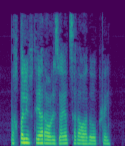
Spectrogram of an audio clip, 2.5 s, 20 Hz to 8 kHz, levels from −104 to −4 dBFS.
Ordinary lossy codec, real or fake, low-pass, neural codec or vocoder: MP3, 48 kbps; fake; 7.2 kHz; codec, 24 kHz, 1.5 kbps, HILCodec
